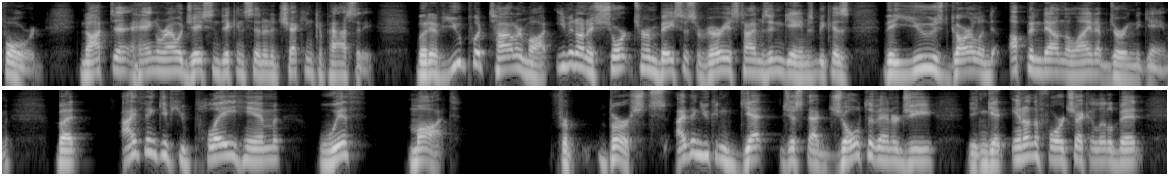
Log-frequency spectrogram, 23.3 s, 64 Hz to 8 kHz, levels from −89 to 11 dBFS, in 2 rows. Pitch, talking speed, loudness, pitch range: 140 Hz, 185 wpm, -19 LUFS, 130-155 Hz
